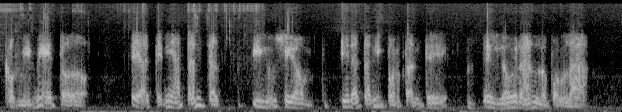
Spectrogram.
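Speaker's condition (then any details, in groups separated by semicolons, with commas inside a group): Laryngectomy, esophageal speech; esophageal voice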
